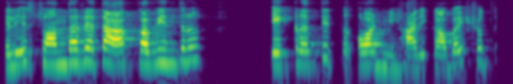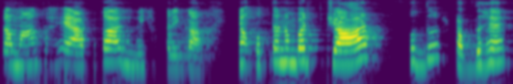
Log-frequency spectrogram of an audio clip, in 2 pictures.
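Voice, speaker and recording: A woman teacher with a high-pitched, bright and forceful voice leads an exam-prep grammar lesson at a measured pace, explaining step by step, repeating terms and asking her students questions. The highs are cut off.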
